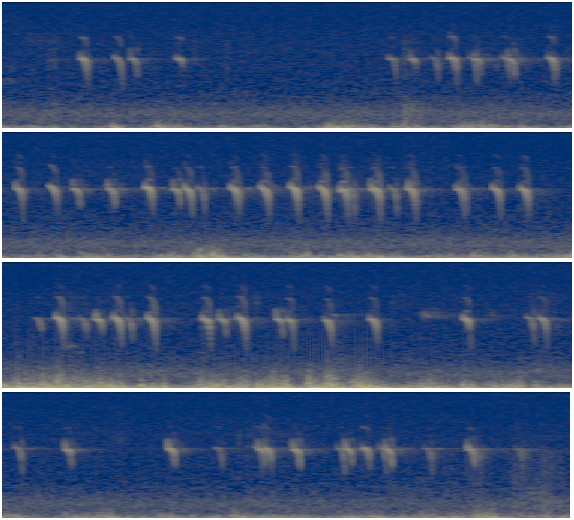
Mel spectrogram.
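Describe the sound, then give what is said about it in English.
A bird calls in flight, giving rapid bursts of short, high chipping notes that repeat in quick runs, set over a steady low rumble of background noise. “It's got green, oh, that was it, calling in flight.”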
